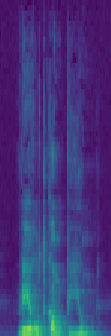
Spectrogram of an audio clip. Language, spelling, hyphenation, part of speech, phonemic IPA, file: Dutch, wereldkampioen, we‧reld‧kam‧pi‧oen, noun, /ˈʋeː.rəlt.kɑm.piˌun/, Nl-wereldkampioen.ogg
- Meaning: world champion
